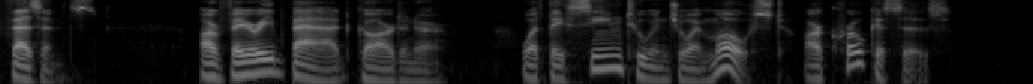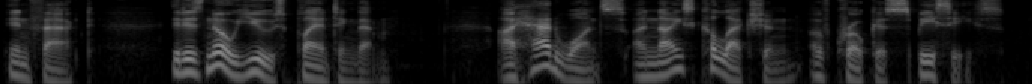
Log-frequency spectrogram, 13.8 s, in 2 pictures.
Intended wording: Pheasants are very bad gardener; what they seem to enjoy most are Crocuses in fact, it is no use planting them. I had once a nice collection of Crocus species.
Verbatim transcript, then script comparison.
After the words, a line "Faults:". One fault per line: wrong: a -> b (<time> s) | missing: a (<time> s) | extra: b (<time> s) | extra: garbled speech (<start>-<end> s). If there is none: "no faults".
Pheasants are very bad gardener; what they seem to enjoy most are Crocuses in fact, it is no use planting them. I had once a nice collection of Crocus species.
Faults:
no faults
